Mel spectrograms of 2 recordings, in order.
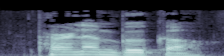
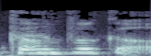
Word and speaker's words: Pernambuco: How do you say it? – Pernambuco. – Oh, see, you got it right. Pernambuco, okay.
